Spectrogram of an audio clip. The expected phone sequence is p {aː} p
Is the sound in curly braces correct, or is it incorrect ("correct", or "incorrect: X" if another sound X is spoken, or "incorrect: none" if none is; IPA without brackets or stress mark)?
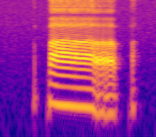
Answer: correct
